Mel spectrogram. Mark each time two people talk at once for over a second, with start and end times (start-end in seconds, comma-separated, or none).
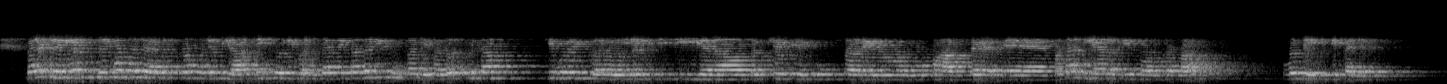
none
